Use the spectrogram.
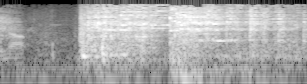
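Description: A waiter drops a tray of plates, which crashes down with a sudden loud smash, followed by a second or so of clattering, shattering crockery, starting abruptly after a quiet moment.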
